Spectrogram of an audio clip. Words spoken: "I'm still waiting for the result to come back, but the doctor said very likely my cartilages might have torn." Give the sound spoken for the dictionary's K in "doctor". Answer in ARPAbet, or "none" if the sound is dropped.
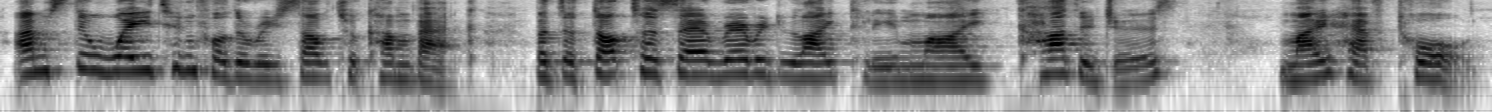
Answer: K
